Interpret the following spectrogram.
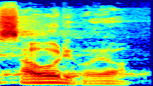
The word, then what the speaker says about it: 사울: 여러분 받았으면 좋겠다 싶은데 사울은 이스라엘 언어인 히브리어로 발음할 때 사울이고요. 그리고 바울은 그리스, 헬라어로 발음할 때 바울로, 파울로스 이렇게 발음할 때 바울 똑같은 이름입니다.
